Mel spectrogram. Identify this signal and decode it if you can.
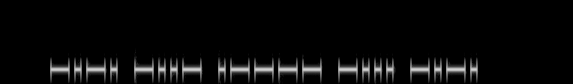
Morse code, heard as a keyed tone, about 20 wpm, 700 Hz. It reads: CX1BC
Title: DXCC-100 Call Signs - 5 Characters - Repeated 2x - 20wpm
